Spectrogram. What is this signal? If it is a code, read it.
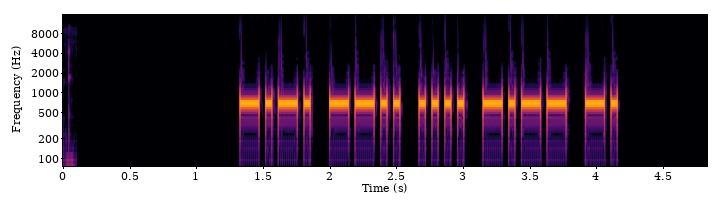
Morse code, heard as a keyed tone, about 25 wpm, 700 Hz. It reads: CZHYN
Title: Code Groups - 5 Letters - 25wpm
